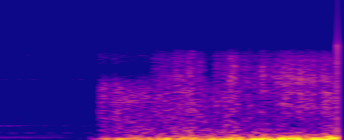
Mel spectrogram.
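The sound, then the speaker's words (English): A large Kilji cruiser explodes after a breacher strikes it, in a violent blast that rips from the impact point back to the stern. A faint low hum cuts to a sudden deep roar, and the rumble builds and swells without fading. “With a violent, multiple blast that seemed to shiver from the breacher's impact point all the way aft to the stern, the larger of the two Kilji cruisers disintegrated.”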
